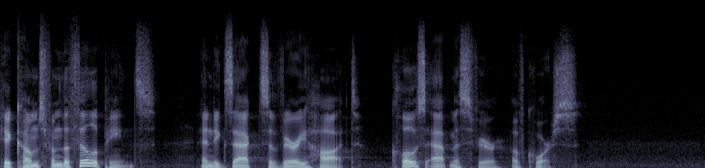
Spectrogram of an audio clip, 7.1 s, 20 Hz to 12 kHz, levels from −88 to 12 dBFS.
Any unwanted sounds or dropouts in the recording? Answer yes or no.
no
